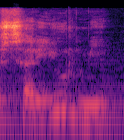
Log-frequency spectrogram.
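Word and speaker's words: सरयूर्मि: जिस भी वर्ण के ऊपर रे लगा हुआ है वह रे ध्वनि जिस वर्ण पर लगी है ना उस वर्ण से पहले बोली जाती है, तो सरयूर्मी ये उच्चारण होगा इसका। वैसे उर्मी जो होती है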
